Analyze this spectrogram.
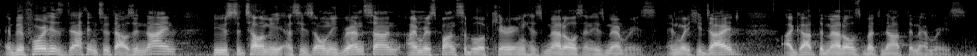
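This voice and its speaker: Fast-talking Russian-born man lecturing. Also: on the low side, a little mellow, dull audio. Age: 30s. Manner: fast-talking with frequent restarts and fillers. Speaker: guest speaker. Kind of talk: lecture presentation.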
